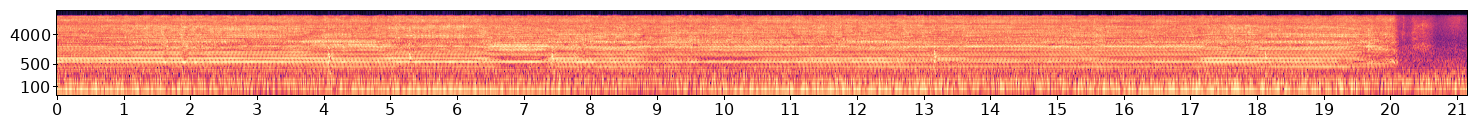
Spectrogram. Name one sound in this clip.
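Electric hair clippers buzz steadily while trimming a dog's fur.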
